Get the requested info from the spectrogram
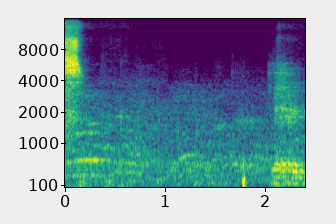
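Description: A single basketball bounce on a hardwood gym floor near the end, a short, sharp thump over quiet gym ambience.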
